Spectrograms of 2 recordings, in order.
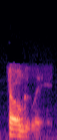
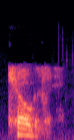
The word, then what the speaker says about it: Shiguli: Did I pronounce your last name the way you pronounce it? – Shiguli. You were very close. – No. Close at the Dennis Prager Show. Close is like in horseshoes. It doesn't matter. What? How do you pronounce it? – Shiguli. – I wasn't even close.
